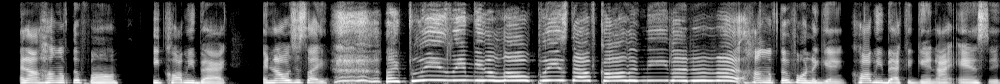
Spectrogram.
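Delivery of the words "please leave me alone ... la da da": very high, slow, tearful, crying voice. Retelling a man calling back again and again, retelling her own crying plea. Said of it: "because of the way I was crying".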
